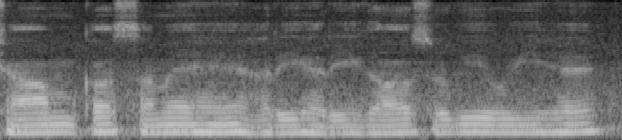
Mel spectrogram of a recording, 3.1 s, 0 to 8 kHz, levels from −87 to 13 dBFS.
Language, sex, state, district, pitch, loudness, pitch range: Hindi, male, Mizoram, Aizawl, 115 Hz, -16 LUFS, 110-115 Hz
